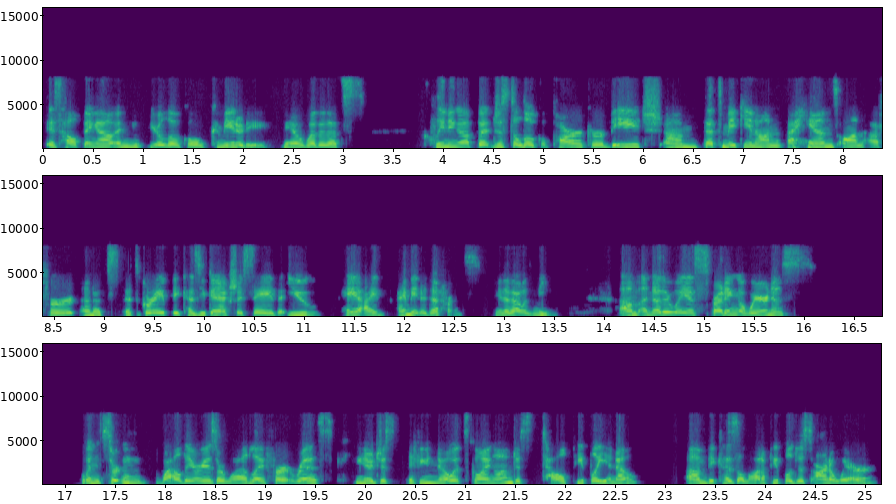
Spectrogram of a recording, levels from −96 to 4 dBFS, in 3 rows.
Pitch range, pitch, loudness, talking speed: 215-240 Hz, 225 Hz, -19 LUFS, 210 wpm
